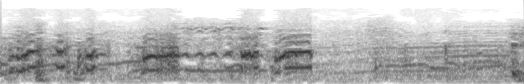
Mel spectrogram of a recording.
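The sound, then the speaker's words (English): A bird clucks repeatedly in short, busy bursts, fairly loud, with a few rising squawky notes mixed in before the clucking thins out toward the end. “Kill that bird, we want it tomorrow.”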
